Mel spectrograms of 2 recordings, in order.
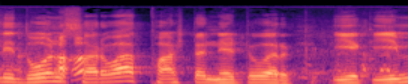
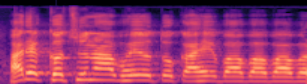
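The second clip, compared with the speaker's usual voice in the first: higher-pitched, rustic questioning call; acted Vrindavan dialect, pitched up; Vrindavan villager; 7 semitones higher than usual. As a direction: ask the excited girl like a Vrindavan elder. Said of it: "ही वृंदावनातली भाषा आहे".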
